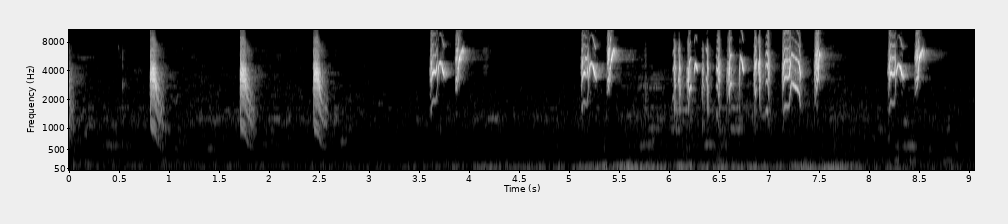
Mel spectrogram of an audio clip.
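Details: Long-tailed shrike (cendet) singing to provoke other shrikes to reply: three harsh descending rasps, then a quick chattering run of sharp, high, varied notes in bursts, over a faint low hum.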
